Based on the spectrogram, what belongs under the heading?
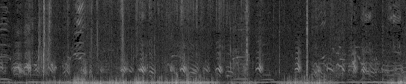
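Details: Male Greater Prairie Chickens contesting dominance on a lek in northeast Kansas; a low continuous moan under heavy rumbling noise, with repeated cackling and whooping calls overlapping throughout.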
